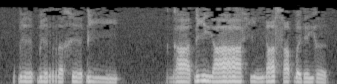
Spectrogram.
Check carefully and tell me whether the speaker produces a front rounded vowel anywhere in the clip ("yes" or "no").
no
